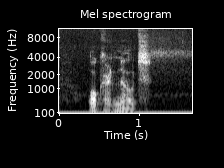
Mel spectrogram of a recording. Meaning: synonym of walnoot (“walnut”)
- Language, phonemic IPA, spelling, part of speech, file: Dutch, /ˈɔ.kərˌnoːt/, okkernoot, noun, Nl-okkernoot.ogg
